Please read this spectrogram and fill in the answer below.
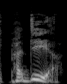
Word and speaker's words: Padilla: Number 65 is Padilla, like our friend Jorge Padilla.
